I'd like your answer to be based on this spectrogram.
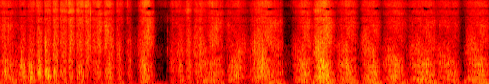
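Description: Fingertips scratch fast at a beige shag carpet on the floor. A dense, continuous muffled rustling and scraping fills the clip, weighted toward low and middle tones with little high-end, broken by brief quiet dips.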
